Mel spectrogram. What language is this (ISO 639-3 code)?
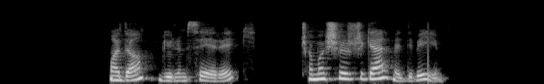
tur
